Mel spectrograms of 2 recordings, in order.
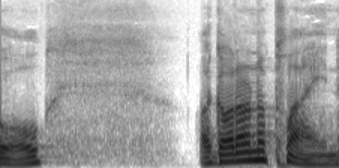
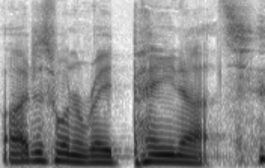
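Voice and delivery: fed up; 5 semitones higher, 4 dB louder than usual. Acted. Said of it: "fed up with the responsibility".

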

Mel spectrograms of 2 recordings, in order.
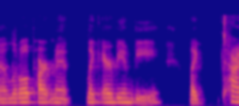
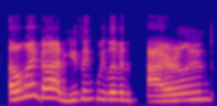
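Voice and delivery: thrilled; 7 semitones higher, 6 dB louder than usual. Retold or imitated. Retold delighted reaction.

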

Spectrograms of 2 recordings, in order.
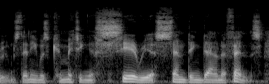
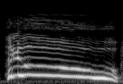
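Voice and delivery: high, loud hunting halloo; shouting; 11 dB louder than usual. A narrator's reading. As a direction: call it out like a huntsman across a lawn.

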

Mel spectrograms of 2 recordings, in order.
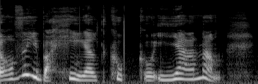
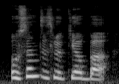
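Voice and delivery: usual speaking voice

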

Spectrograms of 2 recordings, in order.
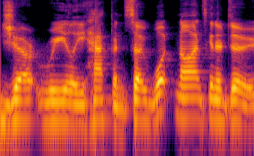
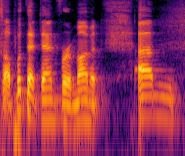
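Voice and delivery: usual speaking voice

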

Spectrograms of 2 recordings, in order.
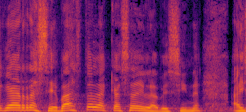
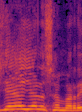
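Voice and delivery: fake-innocent high voice; 10 semitones higher than usual. Hunter tells cat dogs tied.

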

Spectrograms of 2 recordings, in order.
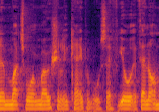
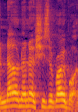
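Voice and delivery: mock protest; 6 semitones higher than usual. Caught cheater protesting to girlfriend.

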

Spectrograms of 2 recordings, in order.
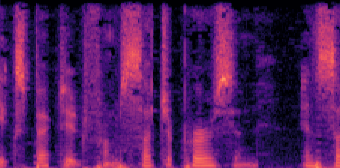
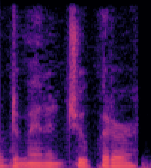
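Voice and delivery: ordinary delivery, nothing marked

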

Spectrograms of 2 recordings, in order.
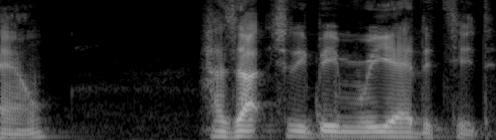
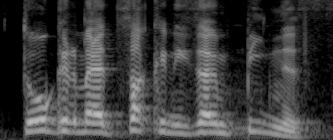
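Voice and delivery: higher, louder South African agent; South African accent; 8 semitones higher, 5 dB louder than usual. Acted. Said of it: "I'll do the accent".

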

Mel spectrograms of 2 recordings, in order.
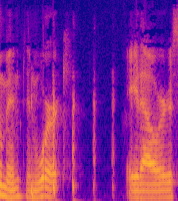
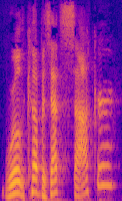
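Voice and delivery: higher, fake-clueless questions; mock oblivious; 8 semitones higher than usual. Friend mocking the French, mock oblivious. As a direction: play dumb about the World Cup. Playing oblivious American fan.

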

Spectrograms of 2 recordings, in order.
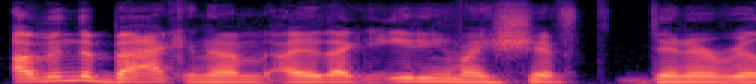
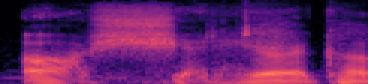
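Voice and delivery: muttered dread; 9 semitones lower, 8 dB quieter than usual. Retold or imitated. Dreading the fight coming.

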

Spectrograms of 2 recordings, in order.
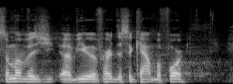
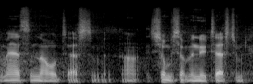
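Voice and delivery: mock skeptic; 9 semitones lower, 9 dB quieter, much faster than usual. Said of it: "there's some of y'all like".

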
